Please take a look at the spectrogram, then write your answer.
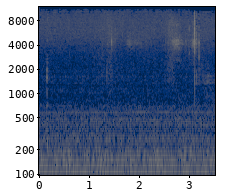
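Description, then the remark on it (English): A large SUV, a Honda Pilot, pulls in close by, its engine a loud, steady low rumble that fills the whole moment with no voices over it. “Who's driving this big car?”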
